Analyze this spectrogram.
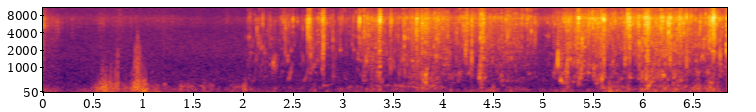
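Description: A hooked redfish thrashing and splashing at the water's surface as it is brought alongside the boat on a fly rod, the splashing getting louder about five seconds in.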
